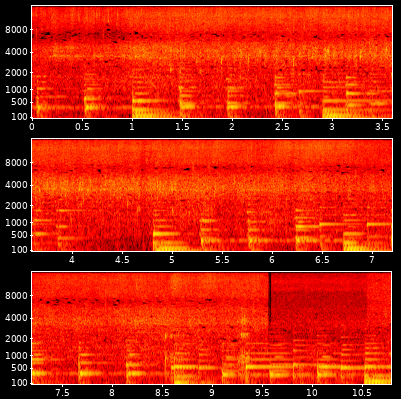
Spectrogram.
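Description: Ground chili spice paste sizzling in hot oil in a wok as it is poured in and stirred with a spatula; the sizzle drops off near the end. Background music with a regular bass beat plays underneath.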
